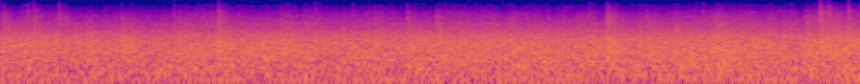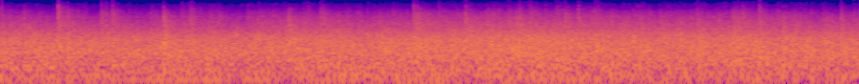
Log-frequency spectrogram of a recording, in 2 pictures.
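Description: Steady rain heard from inside a garage, an even hiss with scattered sharp taps of single drops.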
